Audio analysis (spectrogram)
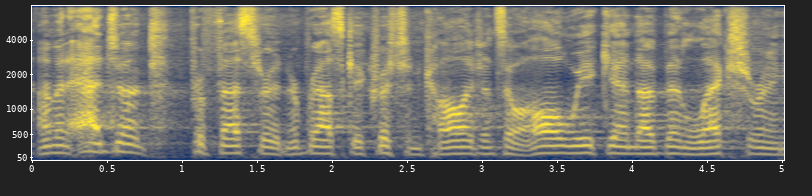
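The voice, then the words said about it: Hoarse, strained, fading voice. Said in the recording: “I'm in the process of losing my voice... it's taken a toll on my voice”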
